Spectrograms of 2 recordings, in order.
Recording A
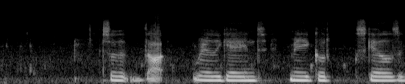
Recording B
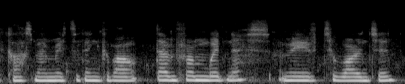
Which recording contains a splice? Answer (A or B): A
